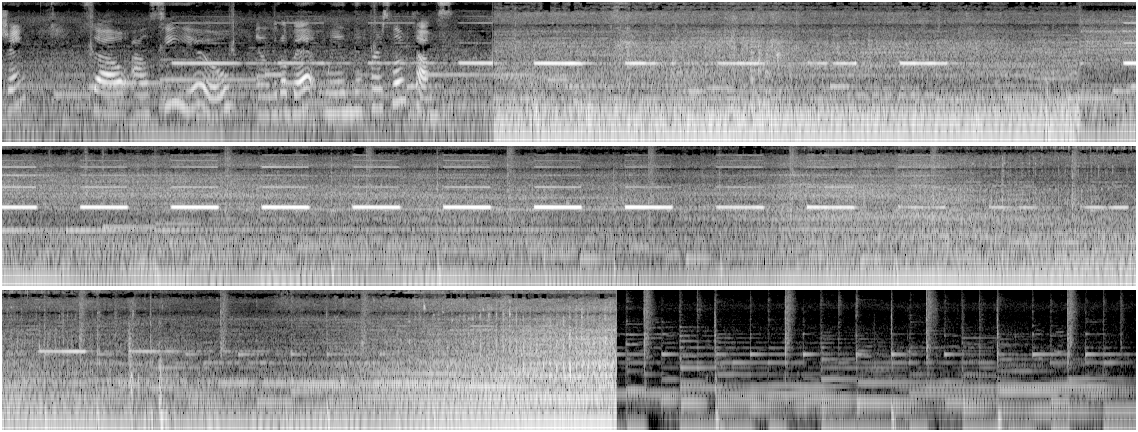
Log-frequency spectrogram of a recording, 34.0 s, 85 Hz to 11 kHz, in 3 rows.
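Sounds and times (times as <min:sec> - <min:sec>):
loader engine running: 0:00.0 - 0:28.8
backup alarm beeping: 0:01.7 - 0:09.6, 0:11.2 - 0:25.3.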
